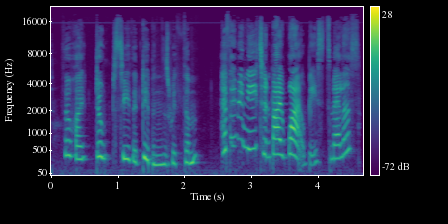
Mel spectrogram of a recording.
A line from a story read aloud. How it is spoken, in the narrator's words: One of the leverets piped up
